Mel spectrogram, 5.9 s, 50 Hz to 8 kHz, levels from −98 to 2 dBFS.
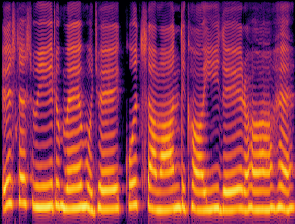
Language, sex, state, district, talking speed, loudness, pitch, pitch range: Hindi, female, Madhya Pradesh, Katni, 100 wpm, -9 LUFS, 265 Hz, 250-280 Hz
